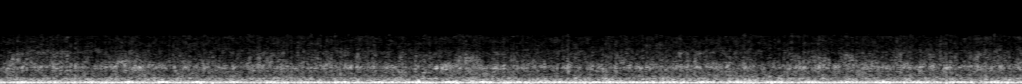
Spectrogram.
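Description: Steady low hum with a faint hiss: background noise picked up by an open microphone.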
